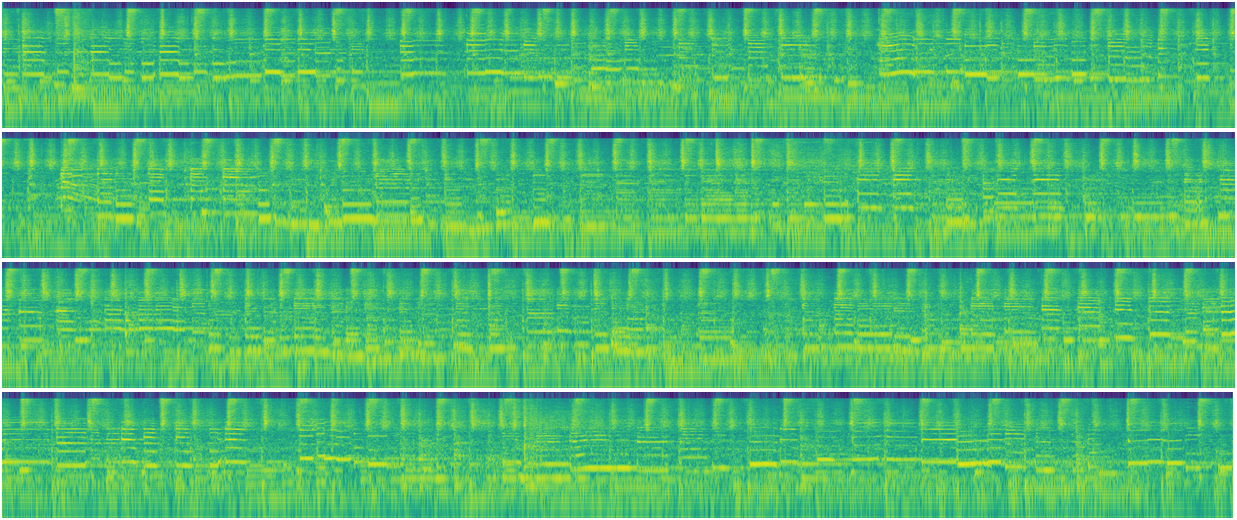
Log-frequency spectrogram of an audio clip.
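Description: A live instrumental jam of button accordion, electric guitar, electric bass and drum kit, with a steady shaker rhythm over the beat. Pitch bends run through the melody.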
